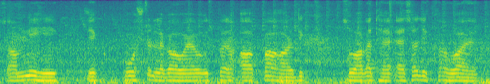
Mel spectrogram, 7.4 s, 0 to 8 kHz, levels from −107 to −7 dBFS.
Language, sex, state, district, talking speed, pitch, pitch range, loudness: Hindi, male, Uttar Pradesh, Shamli, 140 wpm, 135 Hz, 130-145 Hz, -14 LUFS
